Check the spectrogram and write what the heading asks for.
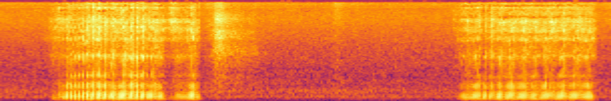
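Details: Sleeping dog snoring: loud, rattling, buzzy snores on the in-breath, with a short quiet pause before the next one.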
